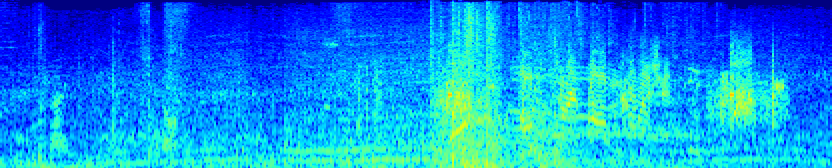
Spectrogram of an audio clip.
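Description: A car engine revs and rises in pitch.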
